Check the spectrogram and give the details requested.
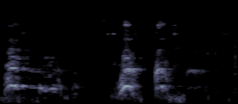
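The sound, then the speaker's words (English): Small dachshunds, pets named Pistol and Tucker, bark in a series of sharp, high yaps, a long one followed by quick bursts a moment apart, fairly loud with no talking. “Sorry, it was my wiener dogs, Pistol and Tucker.”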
